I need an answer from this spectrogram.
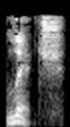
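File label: "lych", British English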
